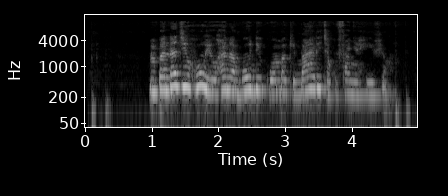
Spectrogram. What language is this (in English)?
Swahili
